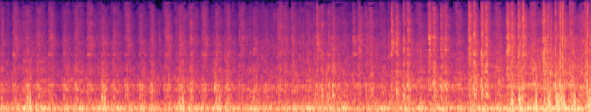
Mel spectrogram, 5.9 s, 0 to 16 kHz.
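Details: 1980 GMC Sierra C15 with junkyard L31 Vortec 350 (130k-mile pistons/rods, 9.5:1), Summit K1107 .488/.510 lift cam, Performer RPM intake, 600 Holley, Flowtech headers, Thrush mufflers; cold start, loud uneven choppy lope stumbling between revs, mic clipping; lopey idle from performance cam.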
